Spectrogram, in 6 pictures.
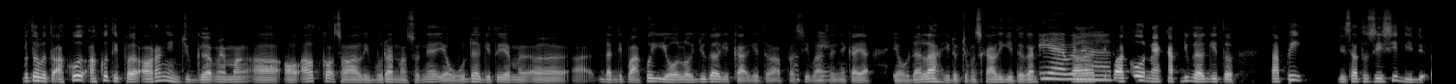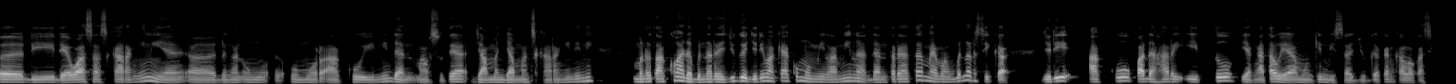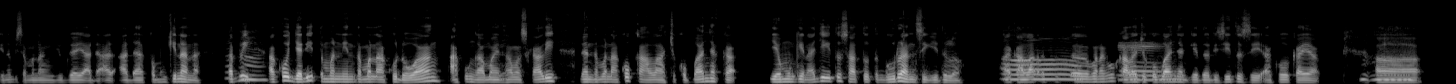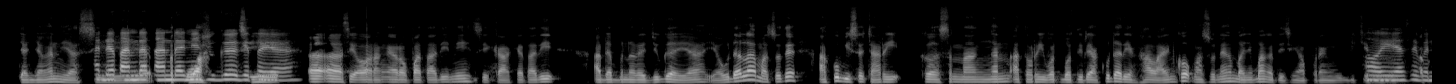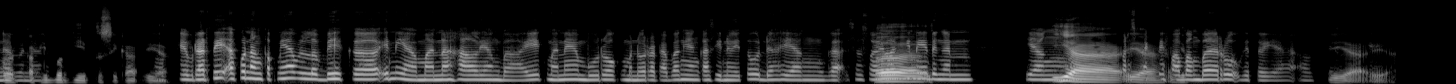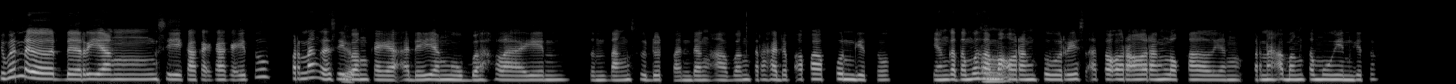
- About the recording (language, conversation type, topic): Indonesian, podcast, Pernahkah kamu mengalami pertemuan singkat yang mengubah cara pandangmu?
- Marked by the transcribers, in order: in English: "all out"; in English: "YOLO"; in English: "reward"; "Singapura" said as "Singapur"; other background noise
